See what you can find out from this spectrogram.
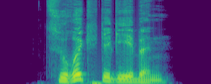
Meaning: past participle of zurückgeben
- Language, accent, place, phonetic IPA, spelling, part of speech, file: German, Germany, Berlin, [t͡suˈʁʏkɡəˌɡeːbn̩], zurückgegeben, verb, De-zurückgegeben.ogg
